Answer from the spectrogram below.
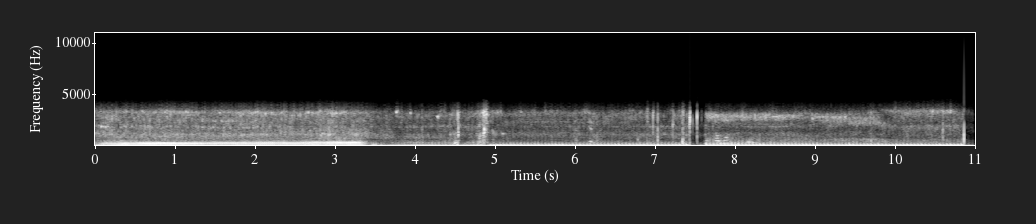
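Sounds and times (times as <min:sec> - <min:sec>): small motorbike engine running: 0:04.0 - 0:11.0.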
